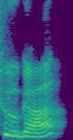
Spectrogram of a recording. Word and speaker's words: Hygge: It is pronounced Hygge. It is spelled, have you guys seen this word before? It's Hygge. And I have heard this pronounced so many different ways. Hygge, Hygie.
